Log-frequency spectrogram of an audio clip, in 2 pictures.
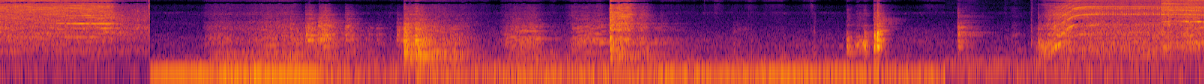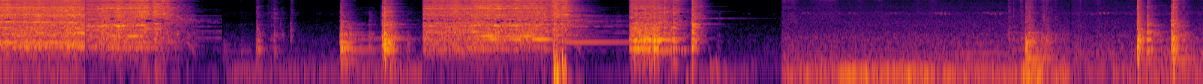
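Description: Power tools working steel I-beams in short bursts: an angle grinder's disc buffing the beam at the start, then, about halfway through, a cordless circular saw spinning up with a rising whine and cutting through the steel beam for a few seconds, followed by more short cuts.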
